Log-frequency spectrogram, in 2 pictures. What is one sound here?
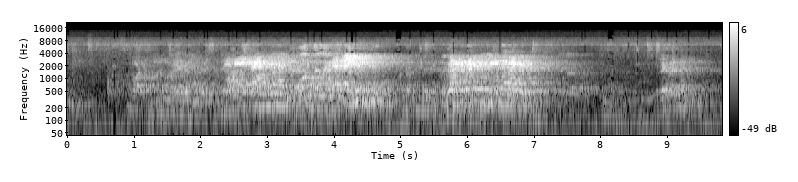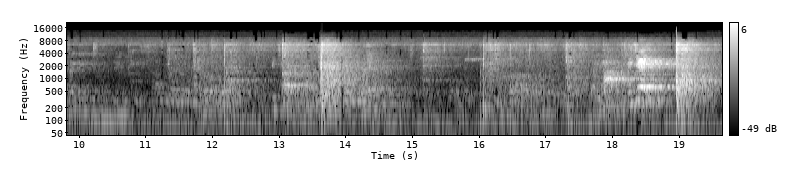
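Men talk and call out across an echoing hall.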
